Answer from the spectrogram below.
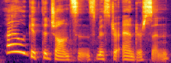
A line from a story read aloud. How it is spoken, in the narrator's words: she said firmly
